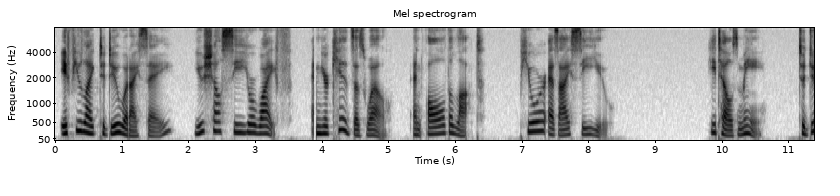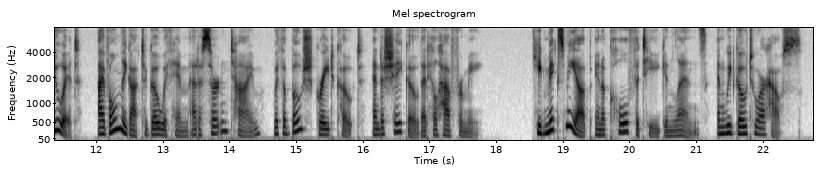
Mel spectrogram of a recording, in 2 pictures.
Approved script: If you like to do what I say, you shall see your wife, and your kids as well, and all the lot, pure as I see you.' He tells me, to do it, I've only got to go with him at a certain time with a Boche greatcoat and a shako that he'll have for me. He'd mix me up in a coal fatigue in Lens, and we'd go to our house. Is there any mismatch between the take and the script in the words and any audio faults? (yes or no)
yes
